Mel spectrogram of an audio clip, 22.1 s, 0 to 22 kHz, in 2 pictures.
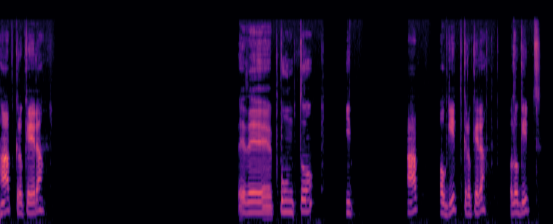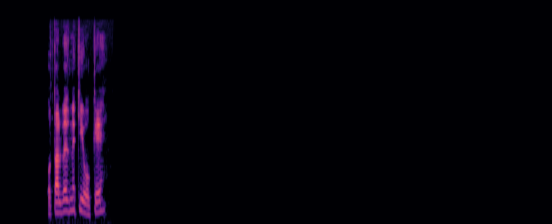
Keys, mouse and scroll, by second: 0.0-1.5 typing, 4.1-4.5 typing, 5.9-10.0 typing, 11.3-12.1 typing, 16.1-16.8 typing, 19.9-22.1 typing, 21.7 Return.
